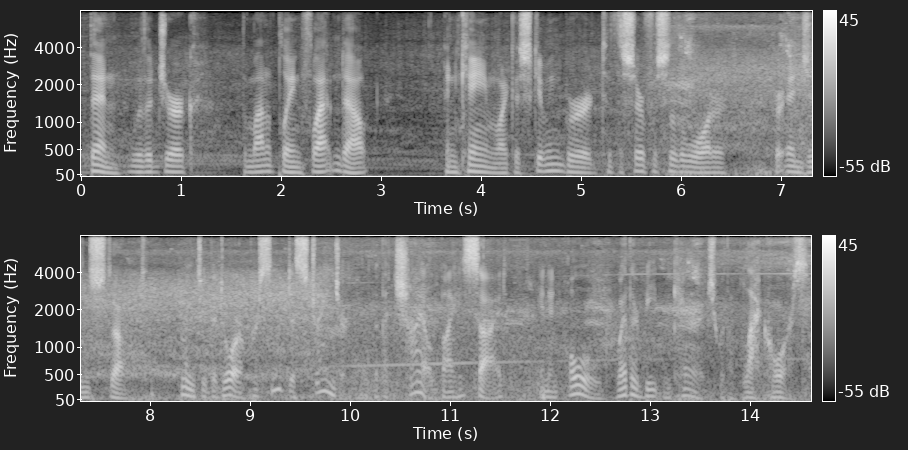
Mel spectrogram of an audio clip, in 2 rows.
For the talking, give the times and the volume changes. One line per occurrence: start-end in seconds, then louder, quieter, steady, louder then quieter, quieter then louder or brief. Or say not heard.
0.1-3.0 brief
3.6-14.5 steady.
